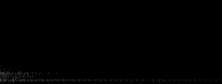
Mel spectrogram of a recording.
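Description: Near silence after a song ends: the last sung note and guitar die away within the first half second, leaving faint room tone with a low steady hum.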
